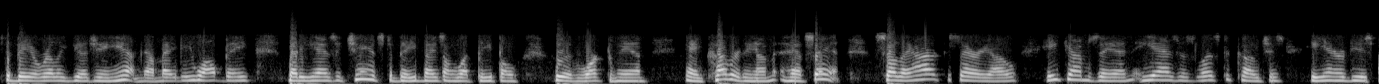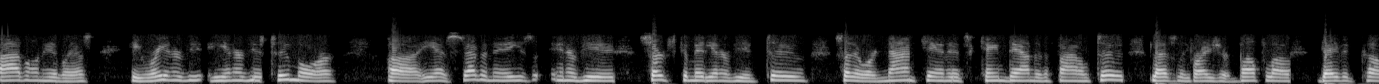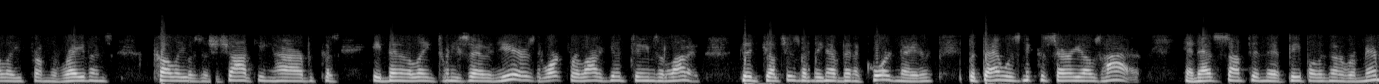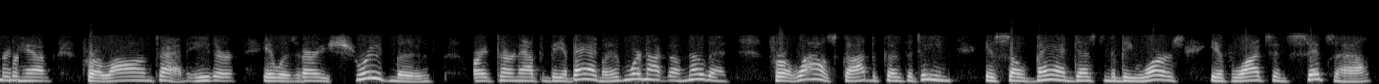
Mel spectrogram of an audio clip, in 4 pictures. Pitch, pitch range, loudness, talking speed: 175 Hz, 165-190 Hz, -19 LUFS, 195 wpm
